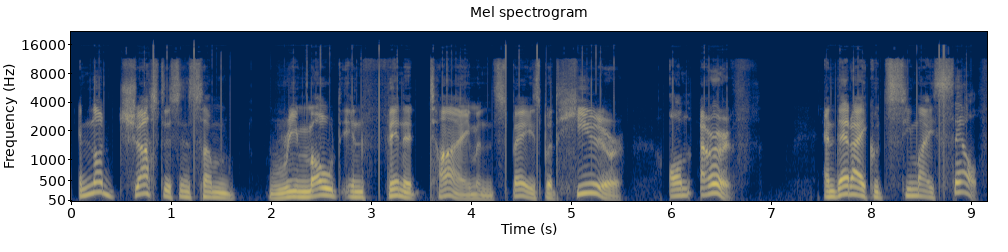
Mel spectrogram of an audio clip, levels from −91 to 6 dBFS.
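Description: From 0.10 s right through to 9.14 s there's a steady run of word clock ticks, about twenty a second, a couple of hundred in all. The receiving device isn't locked to the sender's clock, roughly 500 ppm off, so every slip drops or repeats a single sample and clicks.

At 7.92 s the whole speech level, background included, steps down by about 1 dB in one go. That's likely the microphone volume stepped down by the call software, which lowered the input gain.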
